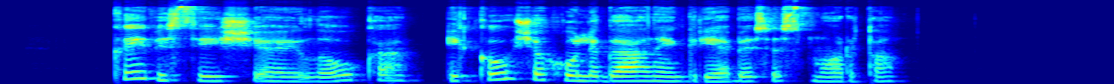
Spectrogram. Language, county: Lithuanian, Marijampolė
